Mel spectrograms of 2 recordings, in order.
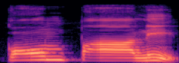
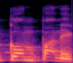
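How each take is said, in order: First: "কোম্পানি" stretched slowly into three separate syllables. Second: Said in the usual way. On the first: Shown as a demonstration. Teacher showing students the three syllables, "কোম্পানি" said slowly in parts. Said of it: "তিনটি syllable". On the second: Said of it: "তিনটি syllable রয়েছে".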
